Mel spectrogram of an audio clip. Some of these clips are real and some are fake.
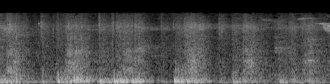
real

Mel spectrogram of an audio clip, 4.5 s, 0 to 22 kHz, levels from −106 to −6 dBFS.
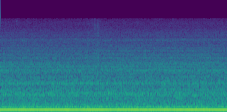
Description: real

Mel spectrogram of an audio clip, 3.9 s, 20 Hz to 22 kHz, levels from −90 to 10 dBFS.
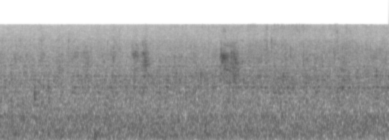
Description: real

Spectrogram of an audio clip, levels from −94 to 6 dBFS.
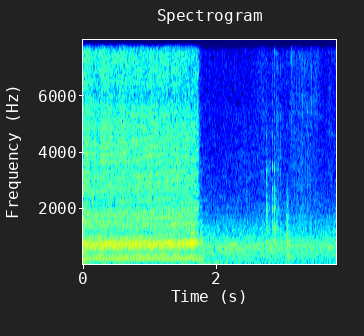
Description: real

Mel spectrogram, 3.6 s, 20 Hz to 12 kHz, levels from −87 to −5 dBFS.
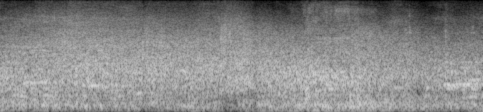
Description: real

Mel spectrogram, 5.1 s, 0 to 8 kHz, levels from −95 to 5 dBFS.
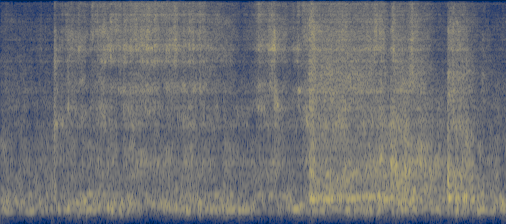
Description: fake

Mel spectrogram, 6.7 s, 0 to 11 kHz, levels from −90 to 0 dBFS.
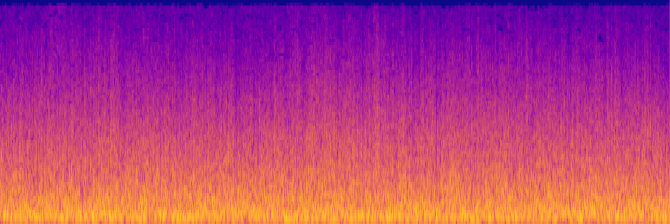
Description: real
